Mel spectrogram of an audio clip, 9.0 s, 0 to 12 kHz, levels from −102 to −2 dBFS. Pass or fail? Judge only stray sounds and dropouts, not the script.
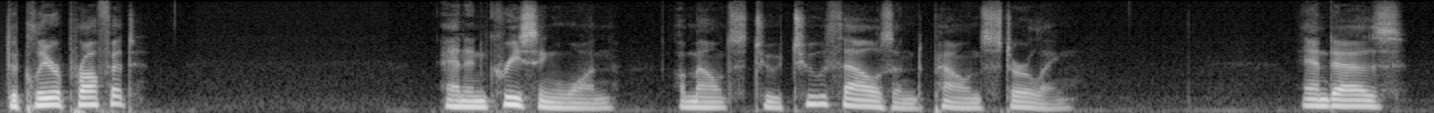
pass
